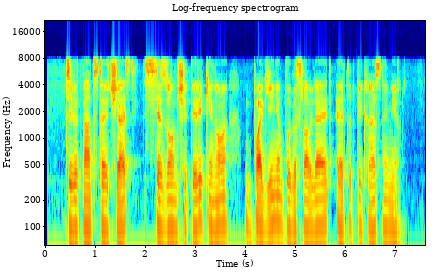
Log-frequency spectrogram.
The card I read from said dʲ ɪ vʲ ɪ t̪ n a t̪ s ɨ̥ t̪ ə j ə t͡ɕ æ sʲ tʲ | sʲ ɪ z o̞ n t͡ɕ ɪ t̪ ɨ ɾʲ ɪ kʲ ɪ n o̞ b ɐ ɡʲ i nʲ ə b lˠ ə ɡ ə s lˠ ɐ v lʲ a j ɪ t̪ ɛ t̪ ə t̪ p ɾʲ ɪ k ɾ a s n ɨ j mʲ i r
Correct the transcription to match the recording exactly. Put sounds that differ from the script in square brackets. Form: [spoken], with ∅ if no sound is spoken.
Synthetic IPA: dʲ ɪ vʲ ɪ t̪ n a t̪ s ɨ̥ t̪ ə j ə t͡ɕ æ sʲ tʲ | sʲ ɪ z o̞ n t͡ɕ ɪ t̪ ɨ ɾʲ ɪ kʲ ɪ n o̞ b ɐ ɡʲ i nʲ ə b lˠ ə ɡ ə s lˠ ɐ v lʲ [æ] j ɪ t̪ ɛ t̪ ə t̪ p ɾʲ ɪ k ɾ a s n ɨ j mʲ i r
